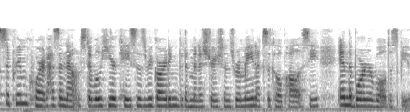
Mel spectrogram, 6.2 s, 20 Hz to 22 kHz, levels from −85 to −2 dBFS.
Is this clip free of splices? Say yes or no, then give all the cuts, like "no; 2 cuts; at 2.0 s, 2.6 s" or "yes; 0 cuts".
no; 2 cuts; at 2.8 s, 3.8 s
